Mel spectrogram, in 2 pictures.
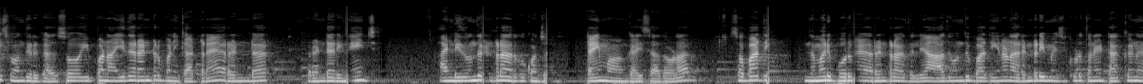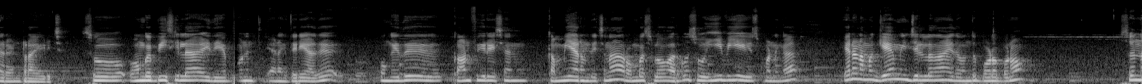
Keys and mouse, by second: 1.7-3.2 drag.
